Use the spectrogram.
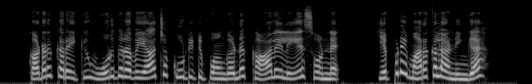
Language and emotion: Tamil, angry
